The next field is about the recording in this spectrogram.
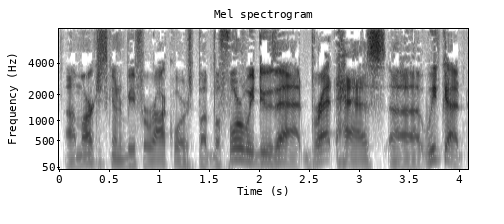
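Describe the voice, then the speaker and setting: A man's voice: fairly low pitch, expressive, a little fast, fairly bright tone, no room sound. A man hosting a morning radio show, joking and laughing through casual banter.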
